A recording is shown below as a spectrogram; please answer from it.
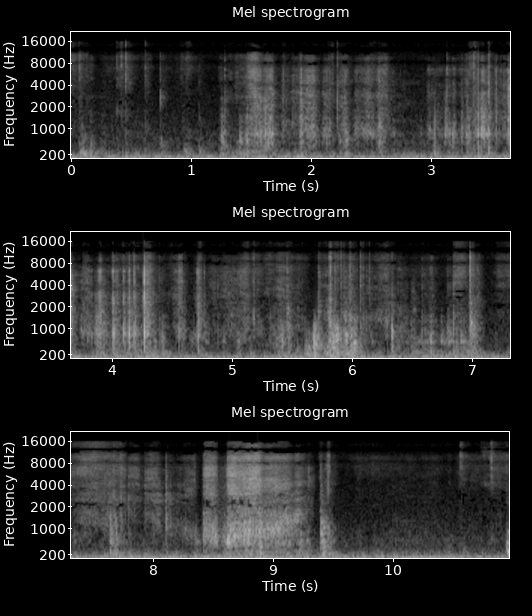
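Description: Paper rustling and rubbing as a hardcover picture book's page is handled and turned, in short scrapes with a longer swish near the end.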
